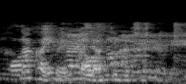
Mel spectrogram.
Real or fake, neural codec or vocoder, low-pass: real; none; 7.2 kHz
